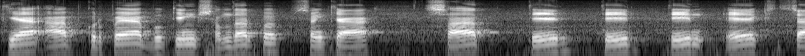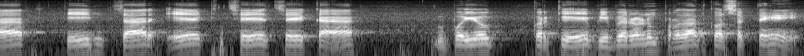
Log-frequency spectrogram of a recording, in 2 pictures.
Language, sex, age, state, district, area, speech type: Hindi, male, 45-60, Madhya Pradesh, Chhindwara, rural, read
